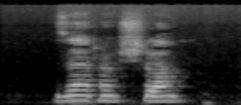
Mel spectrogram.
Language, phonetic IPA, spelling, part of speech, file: Polish, [zaˈrɔɕla], zarośla, noun, LL-Q809 (pol)-zarośla.wav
